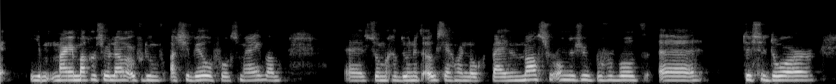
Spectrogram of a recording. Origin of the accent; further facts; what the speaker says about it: Gouda, South Holland, Netherlands; now in Rotterdam, Netherlands; Ik bel uit Gouda en nou, daar ben ik ook opgegroeid, ben ik geboren. En sinds ja, dit jaar studeer ik in Rotterdam en ik ben daar best wel vaak ook. Ik woon daar soort in het appartement van mijn opa soms.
